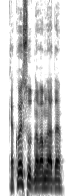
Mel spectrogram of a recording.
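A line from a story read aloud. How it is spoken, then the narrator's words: Stern young woman asking. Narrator (Russian): строго спросила девушка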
